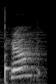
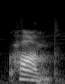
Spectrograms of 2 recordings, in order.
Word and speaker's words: can't: В британском произношении слово произносится как can't, с таким твердым длинным звуком а. Can't. А вот в американском произношении ее вообще ни с чем не спутаешь, потому что произносится оно здесь как бы через э, и получается can't.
